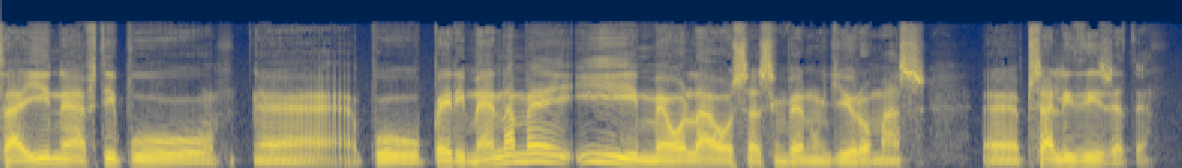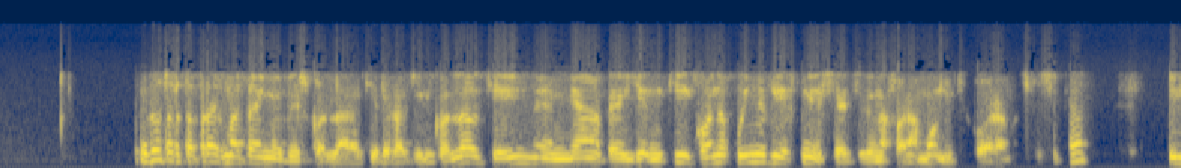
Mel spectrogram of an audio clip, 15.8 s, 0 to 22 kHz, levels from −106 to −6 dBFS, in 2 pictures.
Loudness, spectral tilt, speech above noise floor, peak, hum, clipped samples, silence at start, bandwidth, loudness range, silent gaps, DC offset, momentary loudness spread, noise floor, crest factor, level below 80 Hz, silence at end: -16 LUFS; -5 dB/octave; 49 dB; -2 dBFS; none; under 0.1%; 0 s; 12 kHz; 3 LU; none; under 0.1%; 7 LU; -64 dBFS; 14 dB; -52 dBFS; 0 s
